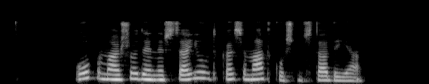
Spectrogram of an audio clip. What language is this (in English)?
Latvian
